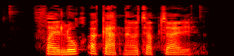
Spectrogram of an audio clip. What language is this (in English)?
Thai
